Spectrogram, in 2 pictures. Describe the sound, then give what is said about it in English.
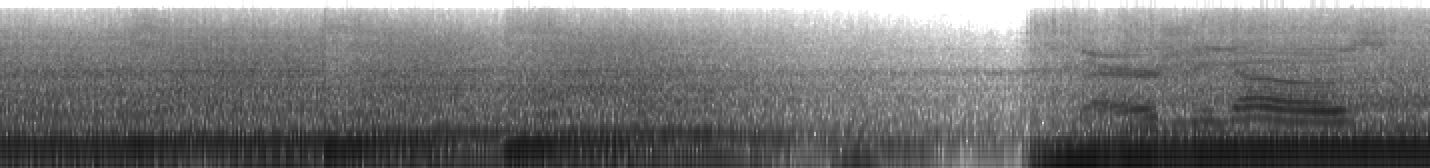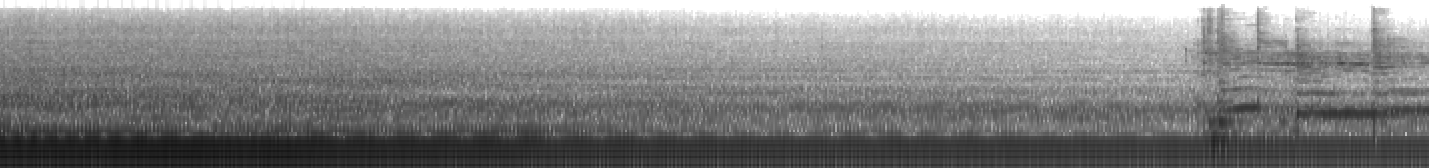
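A voice imitates a big diesel truck engine getting started on a cold day: a low, loud rumble with stuttering revs, a brief drop-off, then a rising rev that settles into a long, steady idling drone. “It's kind of like, oh, you know those big bad diesel trucks on a cold day. It's kind of like getting started. Revving it up a little bit.”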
